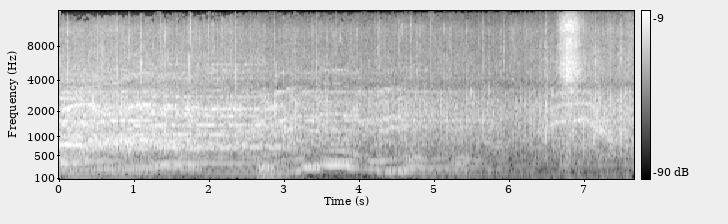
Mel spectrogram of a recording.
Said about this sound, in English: Take 15 seconds and clap your hands and give the Lord a mighty shout. Come on, give Jesus a mighty shout.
